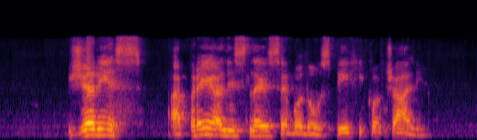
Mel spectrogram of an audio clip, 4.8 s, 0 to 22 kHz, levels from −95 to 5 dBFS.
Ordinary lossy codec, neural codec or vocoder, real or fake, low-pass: none; codec, 16 kHz, 4 kbps, X-Codec, HuBERT features, trained on general audio; fake; 7.2 kHz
